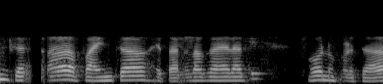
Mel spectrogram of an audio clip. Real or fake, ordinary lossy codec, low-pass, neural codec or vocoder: real; none; 3.6 kHz; none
